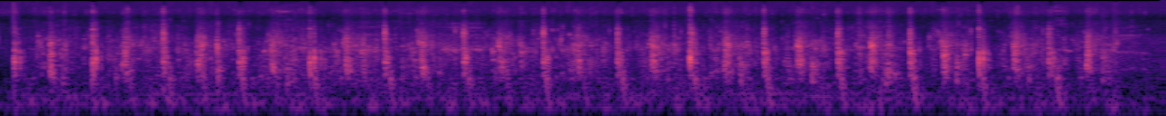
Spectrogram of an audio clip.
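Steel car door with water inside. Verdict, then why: Wet. Water trapped inside a steel car door after rain or a wash sloshes back and forth as the door is moved, giving a steady series of soft, quick splashing surges. The door's drain holes are blocked, which confirms water was trapped inside.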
